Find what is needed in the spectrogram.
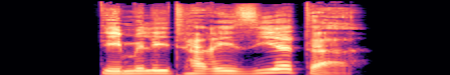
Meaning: inflection of demilitarisiert: 1. strong/mixed nominative masculine singular 2. strong genitive/dative feminine singular 3. strong genitive plural
- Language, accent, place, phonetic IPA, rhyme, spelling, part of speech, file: German, Germany, Berlin, [demilitaʁiˈziːɐ̯tɐ], -iːɐ̯tɐ, demilitarisierter, adjective, De-demilitarisierter.ogg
